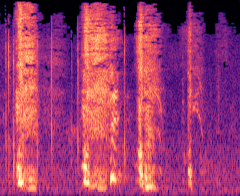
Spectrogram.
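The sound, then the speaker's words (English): A man coughing up blood in a fit of harsh, wet coughs: four stronger coughs with a few weaker ones between them, fairly faint and not under any talk. “He coughs up blood.”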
